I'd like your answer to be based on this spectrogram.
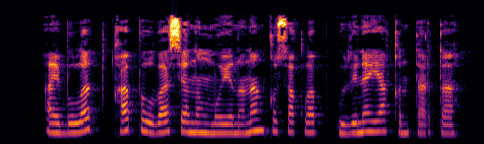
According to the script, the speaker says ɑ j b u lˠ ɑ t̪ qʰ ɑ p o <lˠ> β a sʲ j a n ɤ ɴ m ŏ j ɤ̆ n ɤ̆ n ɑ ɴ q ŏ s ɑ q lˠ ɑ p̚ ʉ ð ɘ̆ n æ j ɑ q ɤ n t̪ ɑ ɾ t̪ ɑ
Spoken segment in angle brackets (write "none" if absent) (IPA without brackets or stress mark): lˠ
